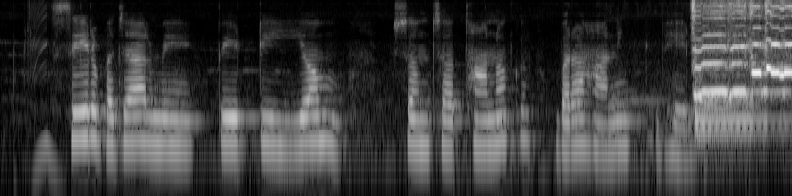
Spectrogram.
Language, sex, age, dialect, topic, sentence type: Maithili, female, 18-24, Southern/Standard, banking, statement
